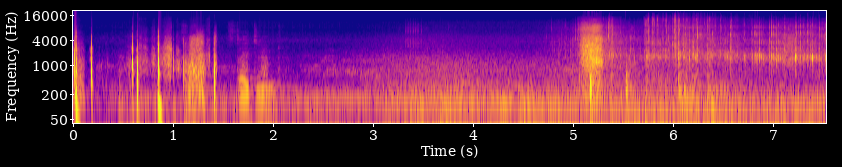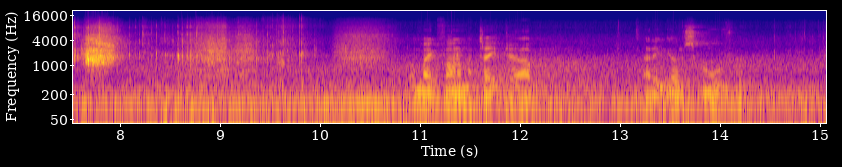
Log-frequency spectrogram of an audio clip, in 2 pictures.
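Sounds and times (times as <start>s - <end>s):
crinkling and scraping handling noise: 0.0s - 1.5s, 4.8s - 10.8s.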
